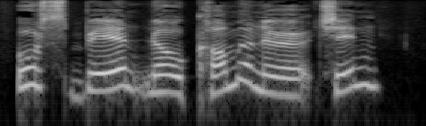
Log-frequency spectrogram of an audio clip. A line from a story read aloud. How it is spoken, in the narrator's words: quavered the poor creature, staying curled up as tight as ever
